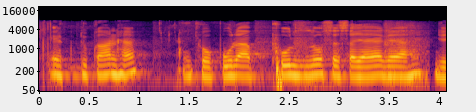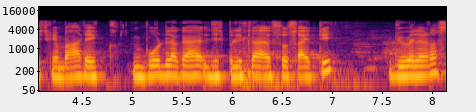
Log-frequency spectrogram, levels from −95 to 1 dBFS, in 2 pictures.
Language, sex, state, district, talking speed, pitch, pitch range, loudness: Hindi, male, Bihar, Saran, 160 wpm, 145 Hz, 140-155 Hz, -20 LUFS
